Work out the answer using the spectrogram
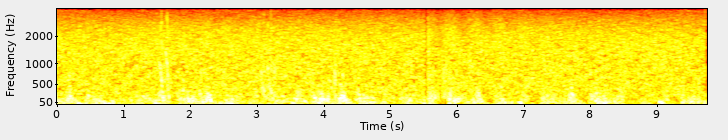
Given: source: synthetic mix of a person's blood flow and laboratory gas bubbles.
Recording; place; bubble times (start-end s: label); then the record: Doppler ultrasound of blood flow; precordium
1.55-1.76 s: bubbles
3.07-3.34 s: bubbles
4.29-4.36 s: bubbles
5.66-5.97 s: bubbles
From the record:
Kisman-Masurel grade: 122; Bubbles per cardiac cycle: 1 to 2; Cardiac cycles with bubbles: 10 to 50%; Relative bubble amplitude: moderate (0.250 to 0.450); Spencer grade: 2 (many but less than half of the cardiac periods contain bubble signals, singularly or in groups); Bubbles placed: anywhere in the cardiac cycle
